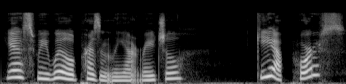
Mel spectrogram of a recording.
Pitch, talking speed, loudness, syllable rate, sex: 260 Hz, 155 wpm, -16 LUFS, 4.9 syllables/s, female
